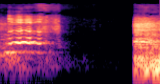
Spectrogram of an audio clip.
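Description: A two-toothed castrated goat for sacrifice bleats twice at a livestock market, each call loud and close with a short silence between them.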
